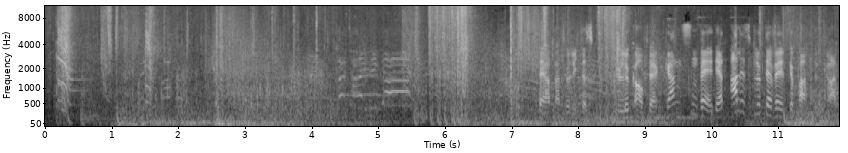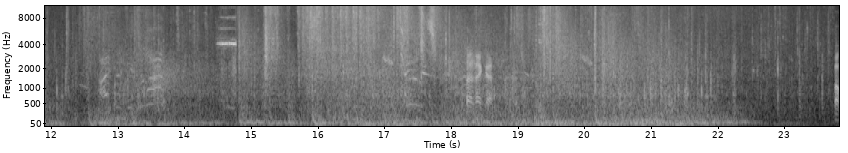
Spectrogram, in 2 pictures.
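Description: Battle noise rumbles low and steady.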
